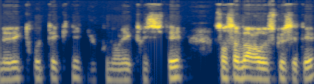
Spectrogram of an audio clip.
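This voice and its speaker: Somewhat breathy, dark and mellow speech at a fairly quick pace, monotone and flat, in a dry, close recording with no echo. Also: man. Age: 30s. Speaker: therapist, former lift technician. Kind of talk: interview testimony. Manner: halting, many fillers.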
